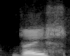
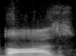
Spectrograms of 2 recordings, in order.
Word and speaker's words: vase: the in the uh vase portion or Vaz whichever way you want to say it same thing just a different pronunciation getting my drill bit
